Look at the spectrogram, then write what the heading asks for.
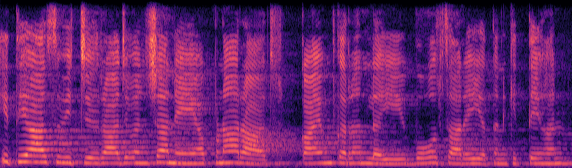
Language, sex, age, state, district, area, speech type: Punjabi, female, 18-30, Punjab, Patiala, urban, spontaneous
